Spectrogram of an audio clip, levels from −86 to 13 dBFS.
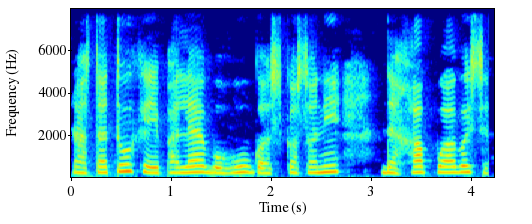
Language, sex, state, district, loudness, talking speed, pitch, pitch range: Assamese, female, Assam, Sonitpur, -18 LUFS, 100 wpm, 265 Hz, 255-280 Hz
